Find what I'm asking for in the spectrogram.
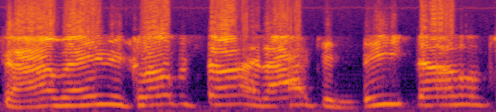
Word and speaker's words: Klobuchar: Klobuchar. – Klobuchar, yes.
